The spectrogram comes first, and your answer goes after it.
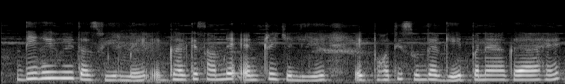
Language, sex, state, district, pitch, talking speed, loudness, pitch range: Hindi, female, Bihar, Begusarai, 215 Hz, 210 wpm, -16 LUFS, 210-240 Hz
